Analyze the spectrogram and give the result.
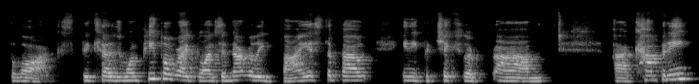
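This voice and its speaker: A woman's voice: lowish voice, fairly bright tone, low-quality recording. A middle-aged woman talking through a screen-share tutorial in a chatty, repetitive way, full of fillers and restarts, while she is losing her voice. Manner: chatty, repeats herself, many fillers and restarts. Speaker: business blogger teaching online marketing.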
